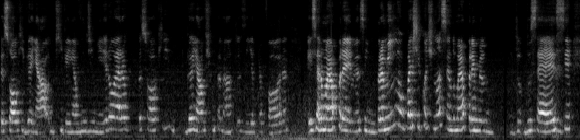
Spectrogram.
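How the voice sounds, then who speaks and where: A woman with a high voice speaks at a moderate pace with ordinary pitch variation. Noticeable background noise is heard behind her. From Rio de Janeiro, Brazil. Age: 20s. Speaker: professional esports player. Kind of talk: casual interview.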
